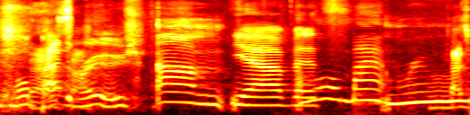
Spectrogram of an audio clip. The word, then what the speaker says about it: Baton: But Baton Rouge.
